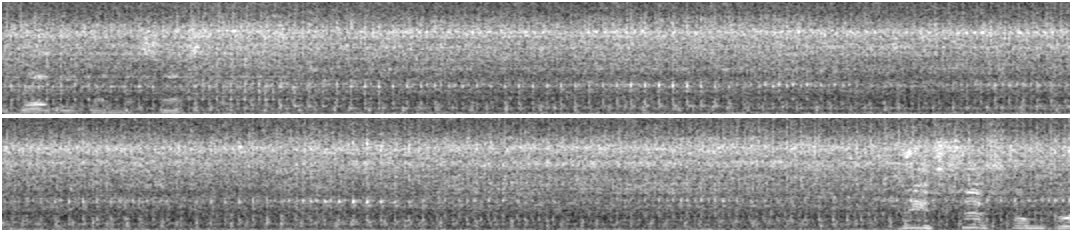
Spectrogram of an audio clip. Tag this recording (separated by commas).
Speech, Vehicle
